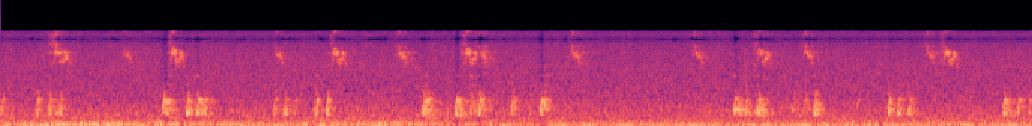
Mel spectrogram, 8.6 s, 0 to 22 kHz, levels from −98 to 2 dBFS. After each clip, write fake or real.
real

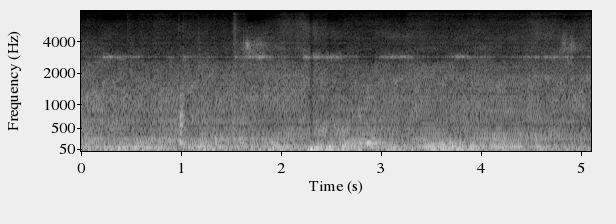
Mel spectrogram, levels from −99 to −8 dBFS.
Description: fake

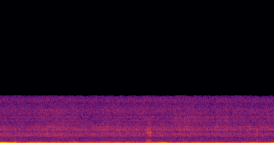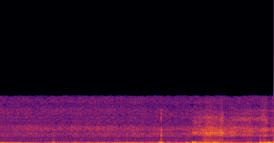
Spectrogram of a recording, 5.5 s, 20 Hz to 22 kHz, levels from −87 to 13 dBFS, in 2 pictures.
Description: real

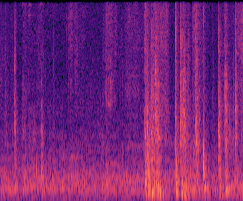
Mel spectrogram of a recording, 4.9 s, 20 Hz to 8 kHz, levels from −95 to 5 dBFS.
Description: real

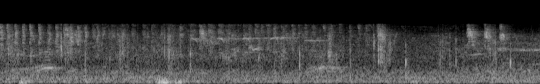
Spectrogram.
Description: real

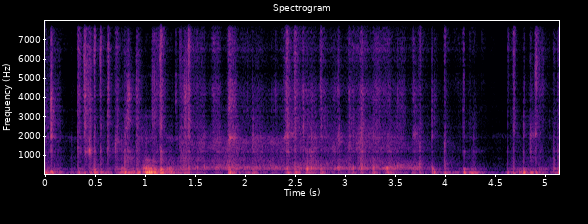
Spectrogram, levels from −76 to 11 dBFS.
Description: fake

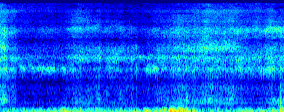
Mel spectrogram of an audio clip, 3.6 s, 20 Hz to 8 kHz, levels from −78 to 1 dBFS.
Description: fake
